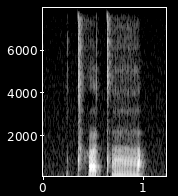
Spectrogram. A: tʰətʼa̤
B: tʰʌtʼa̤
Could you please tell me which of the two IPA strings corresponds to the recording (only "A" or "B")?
B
